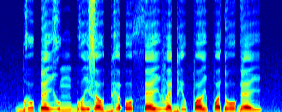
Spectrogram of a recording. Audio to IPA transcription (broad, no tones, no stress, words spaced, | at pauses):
ɡ͡bɯu̯ɓɛi̯ɣuŋ ɡ͡boi̯zʌu̯bʲʌ ʔoθɛi̯ βɛbʲɛu̯pʌi̯pʌ ɗoɠɛi̯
